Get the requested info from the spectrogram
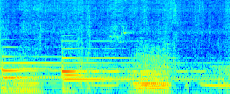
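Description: Background music with held keyboard notes changing every half second or so, with short low animal calls mixed in underneath, about half a second and a second and a half in.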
